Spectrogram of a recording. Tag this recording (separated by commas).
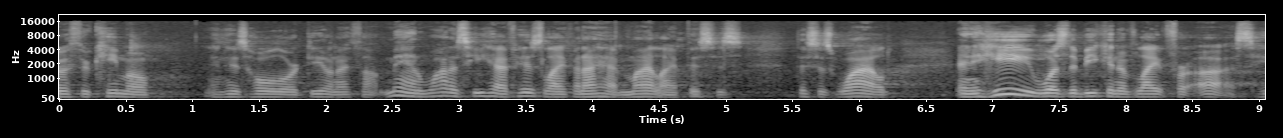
Speech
